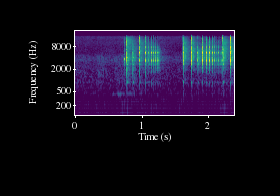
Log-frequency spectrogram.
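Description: Small counting beads clicking and rattling against each other and their clear box as three unit beads are taken away. There are two quick bursts of clicks, the second starting just past halfway.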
